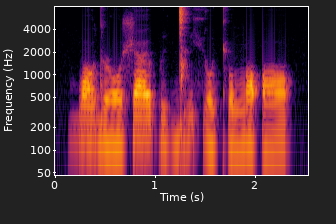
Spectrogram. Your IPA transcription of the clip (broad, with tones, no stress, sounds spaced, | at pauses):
b ɒ˧ o̯ d ɹ o˨ ʃ æ˦ e̯ p i˨ ɡ͡ǀ i˦ ç o˨ cʰ o˨ ŋ ɒ˦ ʔ ɒ˨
